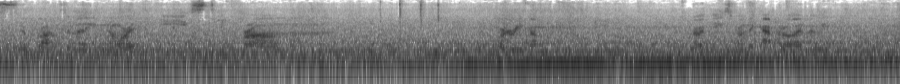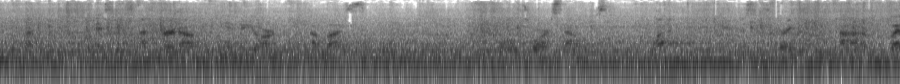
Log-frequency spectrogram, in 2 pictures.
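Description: City bus engine running with a steady low drone, heard from inside the passenger cabin while the bus is under way; the drone grows louder about five seconds in.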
